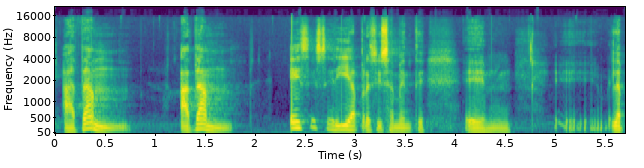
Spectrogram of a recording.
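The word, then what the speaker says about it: אדם: en la pronunciación sería adam así con un acento en la segunda y con m adam adam ese sería precisamente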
